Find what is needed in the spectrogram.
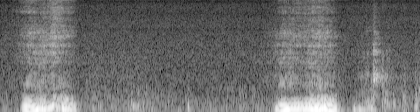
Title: My dad snoring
